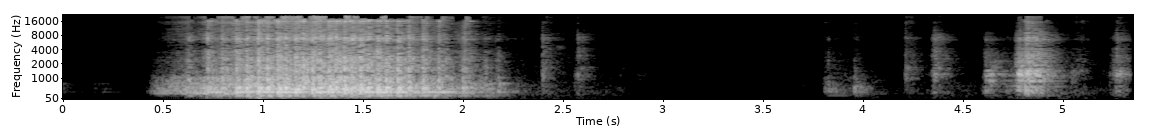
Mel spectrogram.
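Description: Sewing machine stitching along a folded hem of old cloth for a bolster pillow cover, one steady loud run of about a second and a half, followed by a few faint clicks and taps of handling.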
